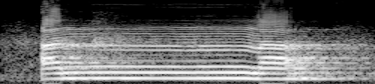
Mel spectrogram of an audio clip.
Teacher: ہم نے یہاں پر غنہ کیا، کیونکہ یہ نون مشدد ہے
